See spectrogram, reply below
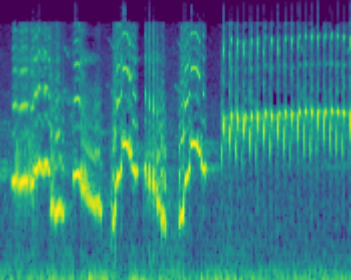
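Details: Song from a white-rumped shama, recorded as fighter material for captive birds: loud swooping slurred whistles, then a fast, even high trill of repeated notes to the end.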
